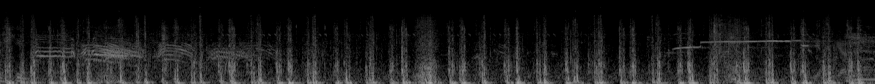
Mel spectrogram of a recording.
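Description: Horse hooves clop steadily on a stone road.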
